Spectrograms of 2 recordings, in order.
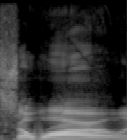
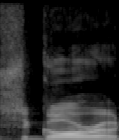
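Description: First: The middle consonant is a W sound. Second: The middle consonant is a hard G sound.

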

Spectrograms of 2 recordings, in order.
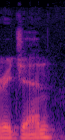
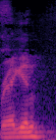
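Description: First: It sounds like the start of regenerate. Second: It sounds like the name Regan. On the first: This is the pronunciation based on the word regenerate. "with new eyes, probably would say regen" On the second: This is the pronunciation from first reading it as a child. "when you first read it, like, that's what I called it"

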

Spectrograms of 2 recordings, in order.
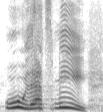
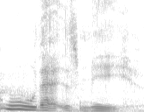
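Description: First: The speaker sounds excited and pleased. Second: The speaker sounds dismayed and uneasy.

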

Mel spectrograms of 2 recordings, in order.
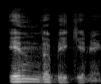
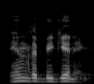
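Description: First: It is said in a deep, grand, dramatic voice. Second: It is said in a plain, ordinary voice. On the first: The speaker calls it right. "we have to say it with a little more like gusto" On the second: The speaker calls it wrong. "than that"

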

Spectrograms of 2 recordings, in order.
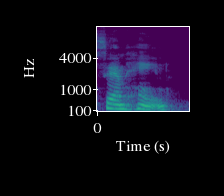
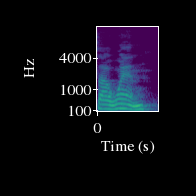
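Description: First: The word gets its common, everyday pronunciation. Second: The word gets its traditional Gaelic pronunciation. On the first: The speaker calls it wrong. "It's actually commonly called Samhain, but that's not the actual pronunciation for it" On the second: The speaker calls it right. "So the actual pronunciation is Samhain"

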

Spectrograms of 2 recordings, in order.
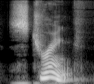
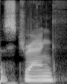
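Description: First: The vowel sounds like the vowel in ink. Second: The vowel sounds like the vowel in wrench. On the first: The speaker calls it wrong. "The way most people say that word, it sounds like this" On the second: The speaker calls it right. "I say it the way I would say wrench"

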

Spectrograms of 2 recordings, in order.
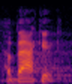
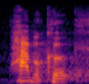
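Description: First: The name is said the less familiar way. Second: The name is said the commonly heard way. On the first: The speaker calls it right. "is actually pronounced Habakkuk" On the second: The speaker calls it wrong. "Often pronounced Habakkuk, as I pronounced it when I first ever saw it"

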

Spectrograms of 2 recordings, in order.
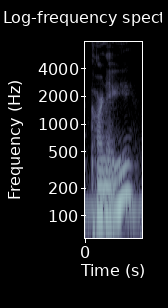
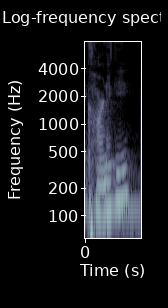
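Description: First: It is said the way local residents say it. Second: It is said the way outsiders say it. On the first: The speaker is from the area. "the area of Pittsburgh I'm from is called Carnegie" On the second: The speaker is not from the area. "people who aren't from Carnegie say Carnegie"

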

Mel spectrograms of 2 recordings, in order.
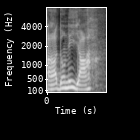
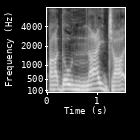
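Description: First: The name is said with its Hebrew pronunciation. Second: The name is said with its English pronunciation. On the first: "pronounced Adoniyah" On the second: "Adonijah is probably how you say it in English"

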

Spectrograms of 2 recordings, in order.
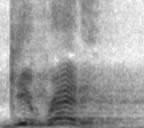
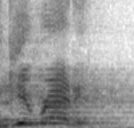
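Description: The two takes are said the same way.

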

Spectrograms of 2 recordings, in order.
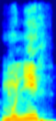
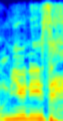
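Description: First: The name is said with a Spanish accent. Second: The name is said with an English accent.

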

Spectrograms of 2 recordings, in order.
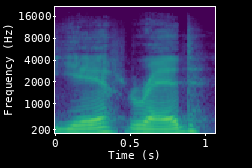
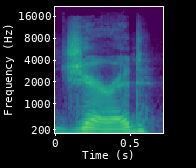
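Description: First: The name begins with a Y sound. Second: The name begins with a J sound. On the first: The speaker calls it right. "And it is pronounced Yered" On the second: The speaker calls it wrong. "this looks like it should be pronounced Jared"

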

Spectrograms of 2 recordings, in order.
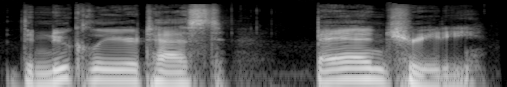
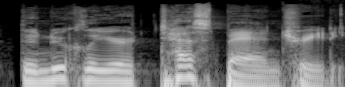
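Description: First: The words 'test' and 'ban' are split apart. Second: The words 'test ban' are grouped as one unit. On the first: The speaker calls it right. "That's how we should be saying this" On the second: The speaker calls it wrong. "people combine test ban as if that's like a meaningful phrase"

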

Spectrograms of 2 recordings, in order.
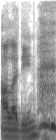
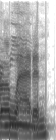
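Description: First: The name is said in a non-American pronunciation. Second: The name is said in the American English pronunciation. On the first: "you even pronounced it correctly" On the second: "as the American English pronounces it"

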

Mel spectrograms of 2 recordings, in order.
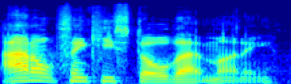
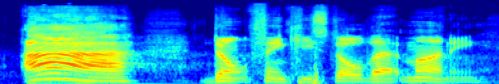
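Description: First: No single word in it is stressed. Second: The word 'I' is stressed. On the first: The speaker simply doesn't think this person stole the money. "You hear that, it's kind of flat" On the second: The speaker doesn't think so, but someone else may think he did. "Put an inflection on the first word"

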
